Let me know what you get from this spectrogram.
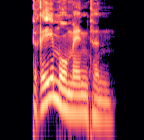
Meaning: dative plural of Drehmoment
- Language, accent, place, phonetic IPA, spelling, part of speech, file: German, Germany, Berlin, [ˈdʁeːmoˌmɛntn̩], Drehmomenten, noun, De-Drehmomenten.ogg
